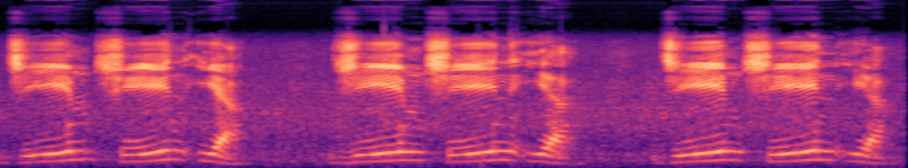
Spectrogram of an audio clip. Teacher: জিহ্বার মধ্যকান উপরের তালুর সঙ্গে লাগায়া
